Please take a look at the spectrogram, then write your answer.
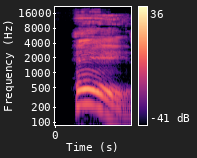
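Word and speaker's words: ה: hey I'm and this video will acquaint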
